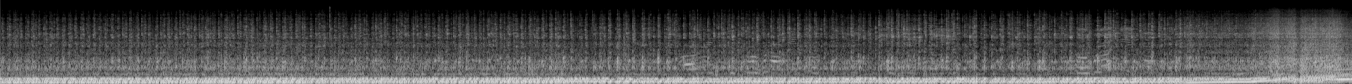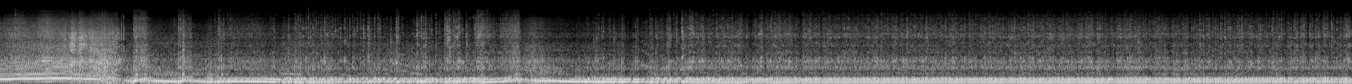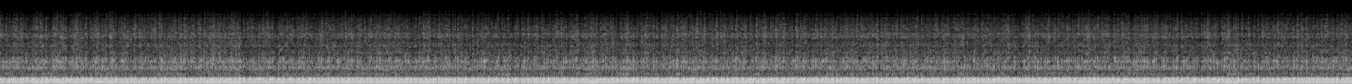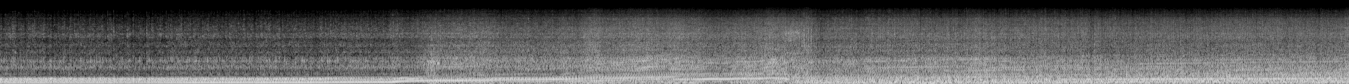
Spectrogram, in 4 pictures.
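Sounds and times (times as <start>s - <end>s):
car engine idling: 0.0s - 12.7s, 14.7s - 54.0s
engine throttle blips: 43.1s - 54.0s.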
